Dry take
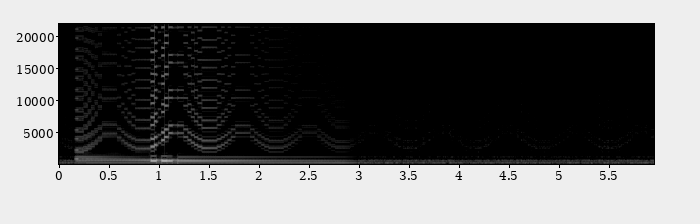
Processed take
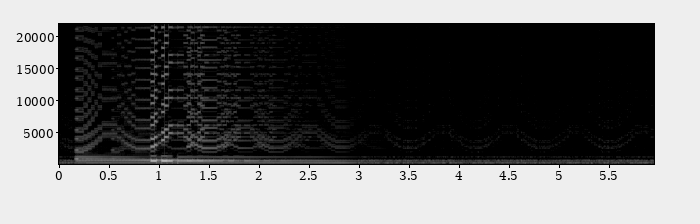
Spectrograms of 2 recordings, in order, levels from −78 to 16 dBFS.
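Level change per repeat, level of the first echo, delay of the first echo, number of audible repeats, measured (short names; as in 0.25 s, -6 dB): -7.5 dB, -12.5 dB, 0.36 s, 3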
